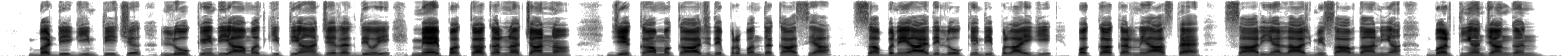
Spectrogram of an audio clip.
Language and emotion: Dogri, fearful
